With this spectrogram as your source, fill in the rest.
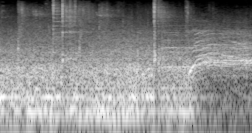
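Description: Steel blades clash and click briefly.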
